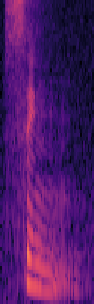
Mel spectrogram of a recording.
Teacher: the back of your tongue, it will be tending towards or touching your soft palate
